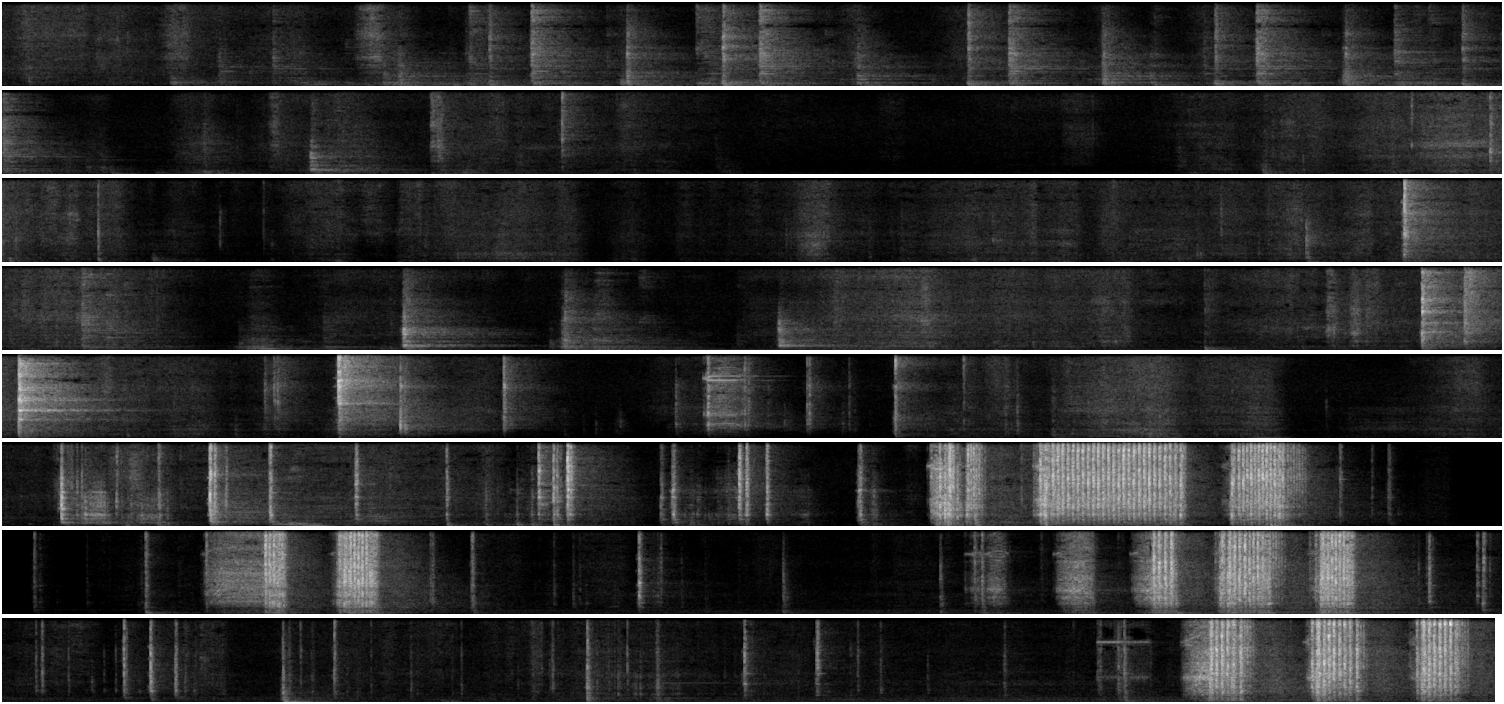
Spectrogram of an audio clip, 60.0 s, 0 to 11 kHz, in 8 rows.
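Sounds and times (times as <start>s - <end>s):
hand tools and metal parts clinking: 58.0s - 59.9s.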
